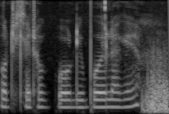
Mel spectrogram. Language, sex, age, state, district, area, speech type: Assamese, female, 45-60, Assam, Dibrugarh, rural, spontaneous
